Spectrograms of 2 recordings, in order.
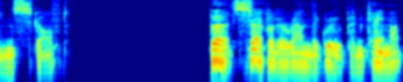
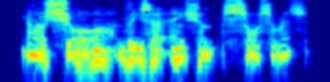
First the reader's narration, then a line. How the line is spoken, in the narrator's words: he asked quietly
